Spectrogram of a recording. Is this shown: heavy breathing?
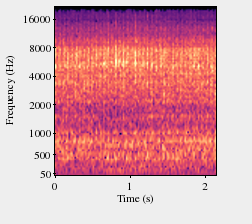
no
